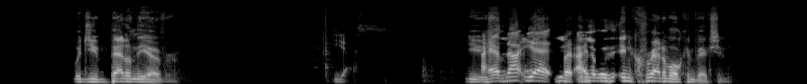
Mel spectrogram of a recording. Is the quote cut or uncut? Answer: uncut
